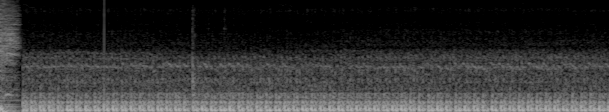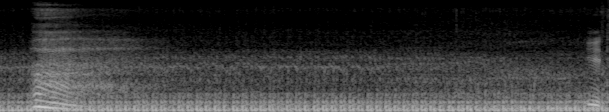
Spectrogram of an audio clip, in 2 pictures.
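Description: Motorcycle engines idling steadily while stopped. About six and a half seconds in, one quick throttle blip whose revs fall straight back to idle.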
